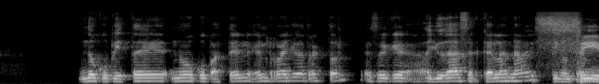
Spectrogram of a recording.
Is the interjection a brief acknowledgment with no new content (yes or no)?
no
